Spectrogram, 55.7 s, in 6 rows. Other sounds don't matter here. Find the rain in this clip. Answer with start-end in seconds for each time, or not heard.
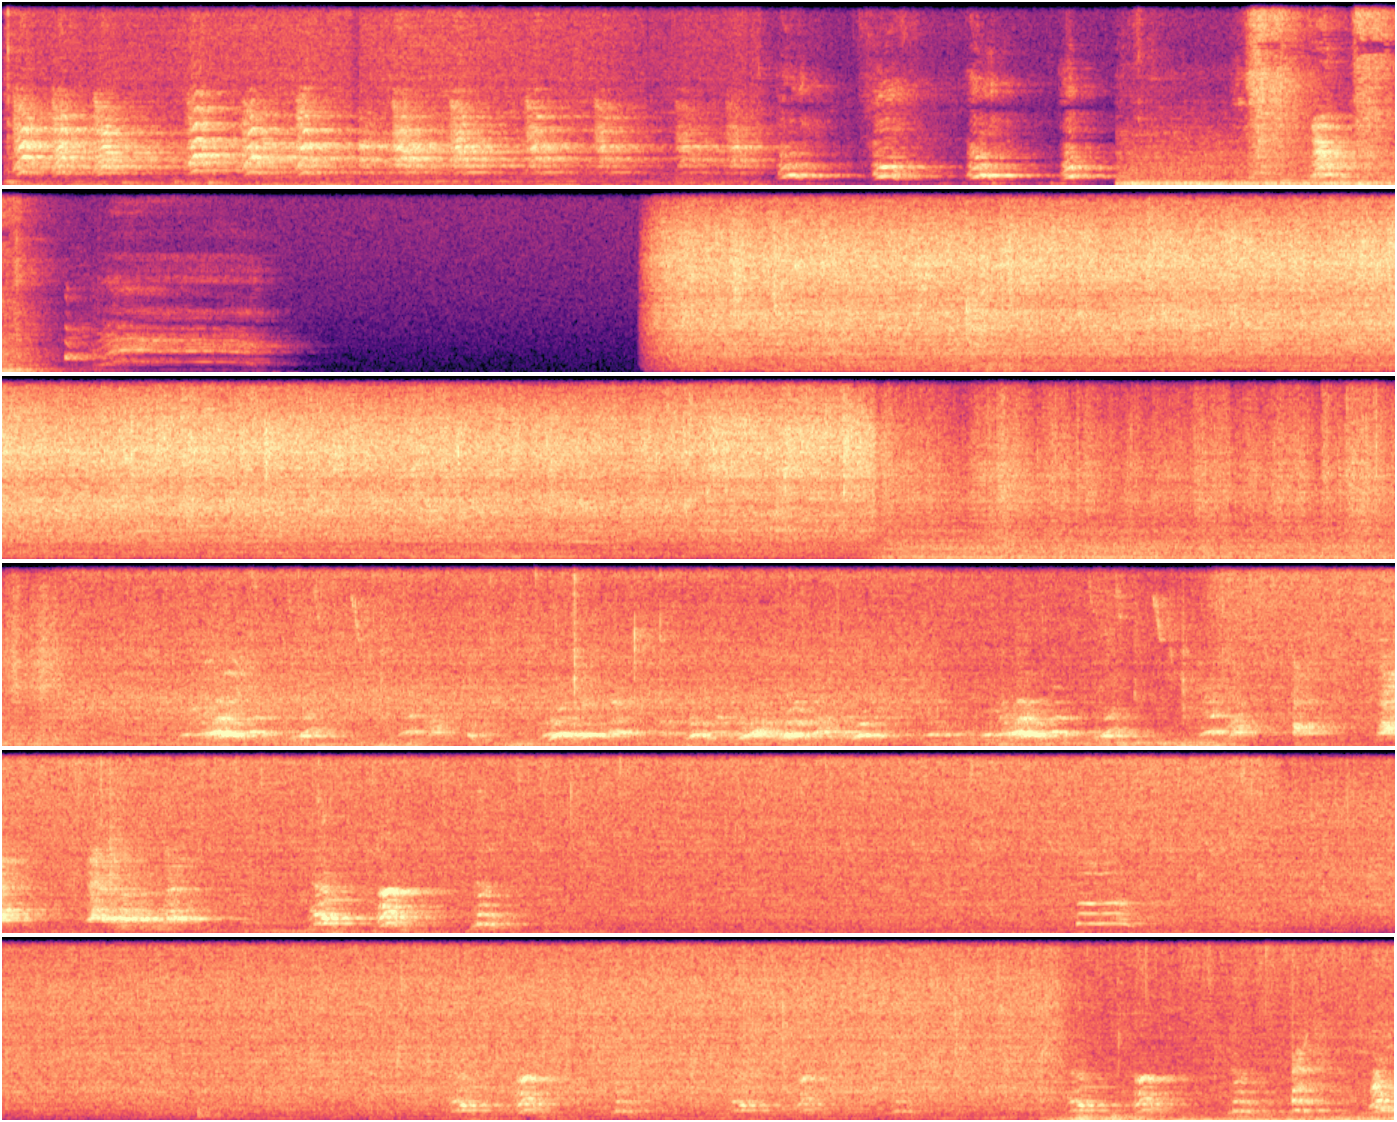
13.6-55.6.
